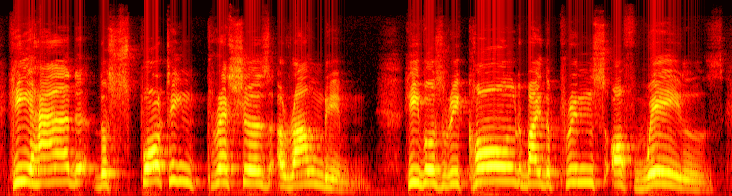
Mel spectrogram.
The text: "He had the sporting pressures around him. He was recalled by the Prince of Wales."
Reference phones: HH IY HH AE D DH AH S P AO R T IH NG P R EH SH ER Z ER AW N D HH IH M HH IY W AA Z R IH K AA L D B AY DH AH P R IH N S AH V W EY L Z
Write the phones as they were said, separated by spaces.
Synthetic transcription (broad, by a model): HH IY HH AE D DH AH S P AO T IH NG P R EH SH ER Z ER AW N D HH IH M HH IY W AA Z R IH K AA L D B AY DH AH P R IH N S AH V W EY L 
